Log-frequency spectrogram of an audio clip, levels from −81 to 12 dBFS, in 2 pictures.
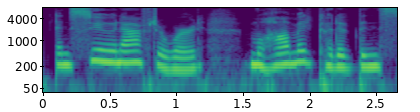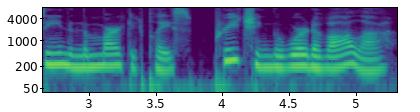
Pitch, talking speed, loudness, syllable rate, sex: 210 Hz, 190 wpm, -16 LUFS, 5.4 syllables/s, female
